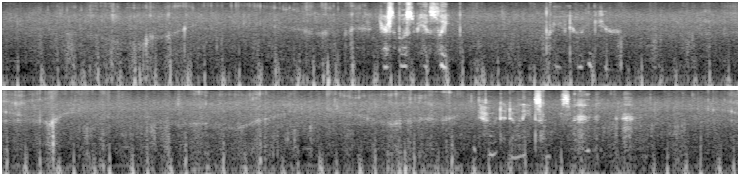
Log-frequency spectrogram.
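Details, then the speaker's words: Muffled, steady, low heartbeat thumps heard through the chest during an ASMR stream, with occasional stomach gurgles after eating a sandwich. "I guess that's how you know it's actually my heartbeat and not like a sound bite cuz you can hear my stomach too."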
